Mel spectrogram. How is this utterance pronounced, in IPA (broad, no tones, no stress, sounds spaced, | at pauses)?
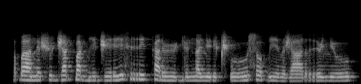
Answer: ɓ a n ɘ ʃ u d͡ʒ a k͡p a ɡ͡b iː d͡ʒ iː ɾ iː s r i k a ɾ ʉː ɡʲ o n a lʲ ə ɾʲ ə t͡ʃʼ uː s o ɓ i ð ə ʒ aː r ʉ lʲ uː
